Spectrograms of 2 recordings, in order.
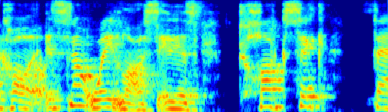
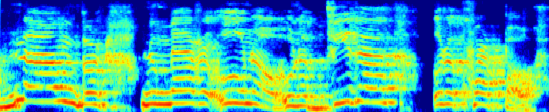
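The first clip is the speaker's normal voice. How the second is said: excited; 7 semitones higher than usual. Acted. Hyped motivational Spanish flourish.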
